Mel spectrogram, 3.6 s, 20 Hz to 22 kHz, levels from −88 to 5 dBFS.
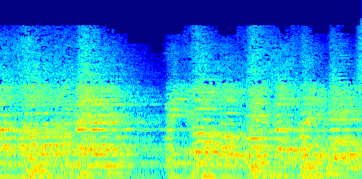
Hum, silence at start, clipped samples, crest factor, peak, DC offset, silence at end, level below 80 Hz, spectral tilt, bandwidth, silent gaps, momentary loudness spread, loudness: none; 0 s; under 0.1%; 14 dB; -6 dBFS; under 0.1%; 0 s; -34 dBFS; -4.5 dB/octave; 13.5 kHz; none; 8 LU; -21 LUFS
